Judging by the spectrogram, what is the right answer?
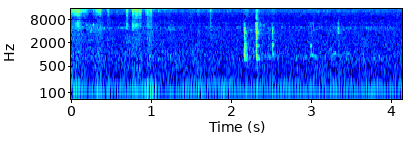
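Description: Near silence with a few faint, light clicks, a short run of them about two seconds in: small screws being fitted by hand into the metal plate under a smart door lock's lever handle.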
